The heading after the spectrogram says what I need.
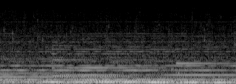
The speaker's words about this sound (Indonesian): Namun hujan turun begitu saja.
